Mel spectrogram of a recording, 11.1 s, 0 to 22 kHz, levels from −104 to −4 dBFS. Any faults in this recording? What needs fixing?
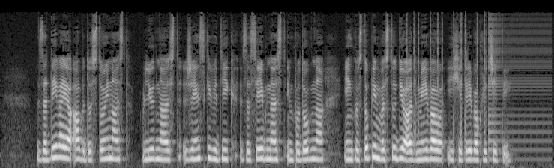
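A galloping dit-dit-dit of short raspy buzzes cuts across the speech from 8.13 to 9.70 s, sitting roughly 10 dB below it. These are GSM signalling bursts: a 2G phone close to the recording chain sent brief groups of radio bursts while handling network signalling, and a stage in the audio circuit rectified them into sound, repeating at 217 Hz. Keeping phones away from the microphone, cables and preamp, or switched off, prevents this.

Right after, from 9.76 to 11.04 s, a hard, continuous buzz with a strong harmonic rasp runs under the speech at about 21 dB below it, unrelated to what is being said. This is GSM phone buzz: a 2G phone in an active call transmitted steadily 217 times a second, and the circuit demodulated each radio pulse into an audible 217 Hz tone. Moving the handset well away from the gear and using shielded, properly grounded cabling prevents it.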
